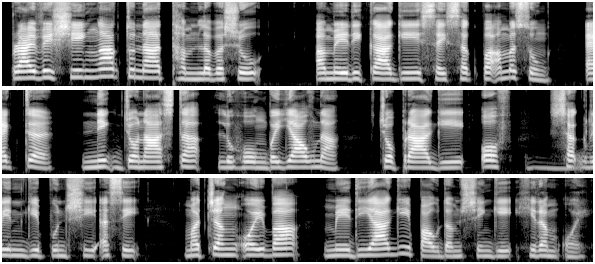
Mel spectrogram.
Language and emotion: Manipuri, neutral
